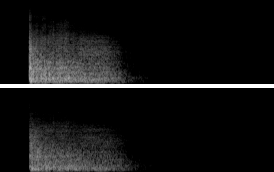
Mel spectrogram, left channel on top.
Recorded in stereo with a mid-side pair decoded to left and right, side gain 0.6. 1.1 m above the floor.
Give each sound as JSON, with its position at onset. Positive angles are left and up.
{"t": 0.3, "sound": "an explosion", "azimuth_deg": 65, "distance_m": 1.1}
